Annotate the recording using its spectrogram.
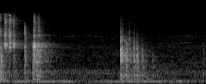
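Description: A few light clicks and clinks of a metal screwdriver and small glass and metal parts being handled at an opened LED light housing, with a sharper clink a little over a second in that rings briefly.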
